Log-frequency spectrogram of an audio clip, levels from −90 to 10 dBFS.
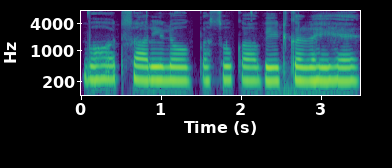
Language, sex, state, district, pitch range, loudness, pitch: Hindi, male, Himachal Pradesh, Shimla, 210-220 Hz, -13 LUFS, 215 Hz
